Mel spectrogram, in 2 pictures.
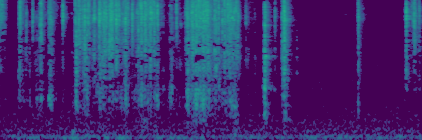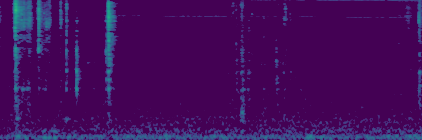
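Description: Small clear plastic baggie crinkling and rustling as it is handled, for the first three seconds or so. Then a few light, separate clicks as small metal charms are picked up, before it goes nearly silent.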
